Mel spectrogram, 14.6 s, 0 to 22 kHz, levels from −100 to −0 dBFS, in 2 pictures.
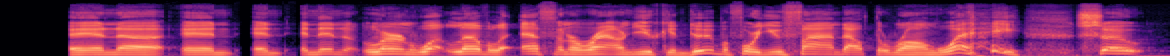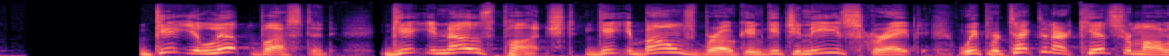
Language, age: English, 50-69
